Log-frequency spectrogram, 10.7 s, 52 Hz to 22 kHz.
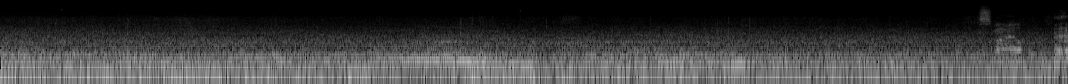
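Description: A Techno Violet BMW E36 M3 with over 200,000 miles on it drives along a quiet test road, giving a steady, loud engine and road drone heard from inside the cabin, with no clear revving peaks.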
